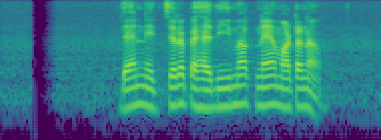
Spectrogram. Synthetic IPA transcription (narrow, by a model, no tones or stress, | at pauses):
d̪ɛnːet͡ʃːəɾəpæɦæd̪iːmaknɛːmaʈəna̰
